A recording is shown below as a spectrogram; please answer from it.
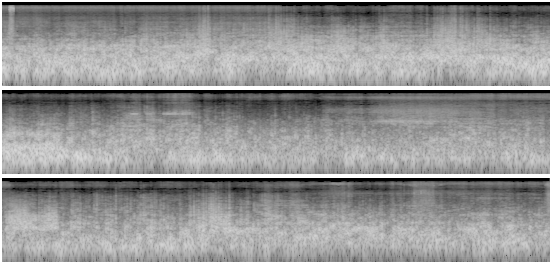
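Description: Motorcycle riding at speed: wind buffeting the phone's microphone over the engine and tyre noise, a steady rushing noise that swells and dips.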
